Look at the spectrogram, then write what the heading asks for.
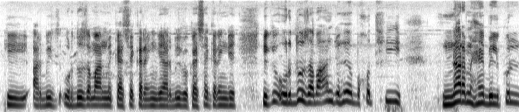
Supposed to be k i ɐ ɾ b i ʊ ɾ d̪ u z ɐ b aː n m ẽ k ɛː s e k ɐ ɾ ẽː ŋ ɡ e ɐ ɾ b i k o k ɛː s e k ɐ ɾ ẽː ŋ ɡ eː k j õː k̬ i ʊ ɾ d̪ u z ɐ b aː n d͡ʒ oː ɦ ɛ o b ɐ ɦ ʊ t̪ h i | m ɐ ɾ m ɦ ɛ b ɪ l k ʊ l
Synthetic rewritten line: k i ɐ ɾ b i ʊ ɾ d̪ u z ɐ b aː n m ẽ k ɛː s e k ɐ ɾ ẽː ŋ ɡ e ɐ ɾ b i k o k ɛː s e k ɐ ɾ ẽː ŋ ɡ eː k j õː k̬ i ʊ ɾ d̪ u z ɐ b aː n d͡ʒ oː ɦ ɛ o b ɐ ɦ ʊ t̪ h i | n ɐ ɾ m ɦ ɛ b ɪ l k ʊ l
